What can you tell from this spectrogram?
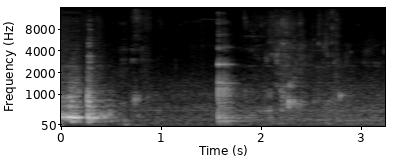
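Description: Iced tea is poured into a glass, with a couple of sharp clinks and short splashing bursts separated by quiet pauses. No one speaks.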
